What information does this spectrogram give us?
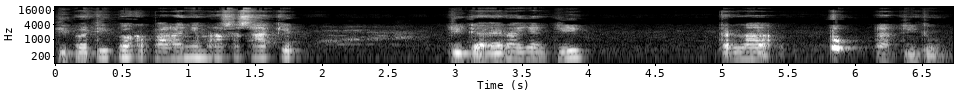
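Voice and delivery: ordinary talk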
